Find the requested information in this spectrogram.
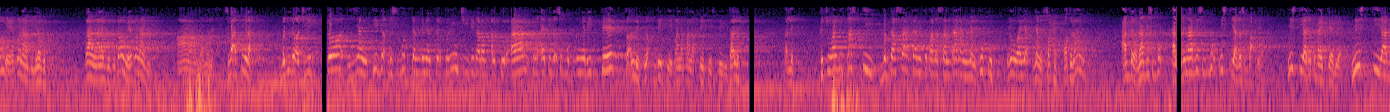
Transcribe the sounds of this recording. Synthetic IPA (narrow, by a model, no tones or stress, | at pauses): omekɔnabilaɡut̪u | raŋalaɡut̪ut̪aomekɔnabḭat̪a̰ma̰lɪ | səbat̪ulahbəndɔt͡ʃəɾit̪ajaŋt̪idaʔdisəbʊt̪̚kandəŋant̪ərpəɾiɲt͡ʃididalamalkurʔankənaʔjat̪idaʔsəbʊʔ̪̚dəŋandit̪et̪aʔəlɪhnɔʔədit̪ipanapanapədit̪isəndiɾḭt̪aʔlɪh | alɪh | kət͡ʃualipast̪ibərdasarkankəpadasandaɾanjaŋkukʊh | riwajat̪̚jaŋsɔɦɪhwat̪ulaɪn | ʔa̰danabisəbʊt̪̚kaldanabisəbʊt̪̚mist̪iadasəba̰ʔ̚dḭə̰ | mist̪iadakəbaikandiə̰ | mist̪ia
